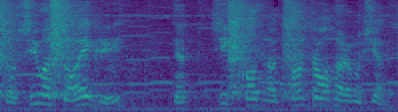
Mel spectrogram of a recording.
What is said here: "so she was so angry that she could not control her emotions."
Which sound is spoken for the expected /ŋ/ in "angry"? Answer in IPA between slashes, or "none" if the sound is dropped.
none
